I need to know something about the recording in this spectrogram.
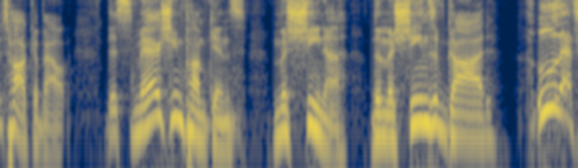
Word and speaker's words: Machina: Machina, is that's how you say that word.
